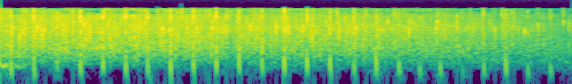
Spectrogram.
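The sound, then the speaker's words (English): An audience applauds the panel presenters after their presentations, many hands clapping steadily in a dense, sustained wash with sharp individual claps standing out, holding at a fairly even loudness throughout without anyone speaking. “Let's applause again.”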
